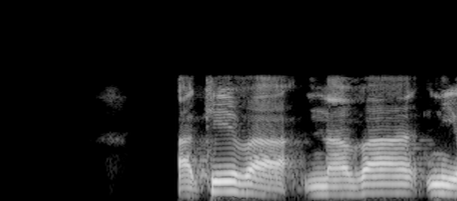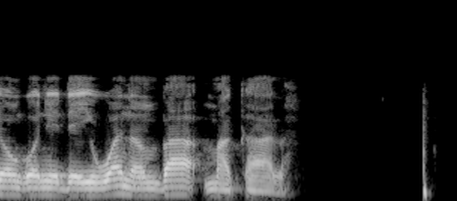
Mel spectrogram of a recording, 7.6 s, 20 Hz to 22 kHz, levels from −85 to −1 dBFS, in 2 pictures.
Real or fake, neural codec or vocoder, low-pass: real; none; 5.4 kHz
